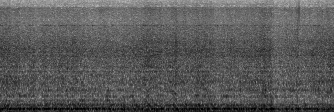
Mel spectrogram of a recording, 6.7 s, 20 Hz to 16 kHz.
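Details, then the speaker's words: LS-swapped Camaro started for the first time, intake off, on a rough base tune: deep, steady V8 idle with no knocks, misses or hunting; the exhaust rattles where welding isn't finished, but the engine runs well. "it sounds good the exhaust is rattling right there we're finished welding it but it sounds good dude and it idles"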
